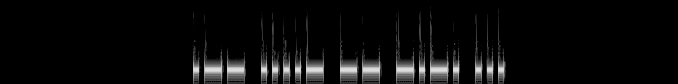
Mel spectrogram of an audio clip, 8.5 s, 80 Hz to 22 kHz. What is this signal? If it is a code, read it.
Morse code, heard as a keyed tone, about 17 wpm, 700 Hz. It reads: W4MCS
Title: USA Call Signs - 5 Characters - Repeated 3x - 17wpm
